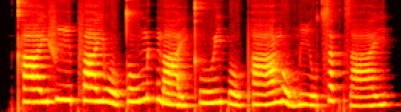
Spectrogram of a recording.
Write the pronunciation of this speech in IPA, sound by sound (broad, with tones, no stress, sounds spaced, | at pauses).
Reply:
kʰ aː˨ j f iː˧ p̚ f aː˧ j w o˨˩ w t̪ o˨˧ w m ɪ˧ k̚ m aː˨˩ j kʰ uː˨˧ j p o˨˩ w pʰ aː˨˥ ŋ o˨˩ w m iː˨˩ w t͡s ɐ˥ k̚ t͡s aː˨˧ j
